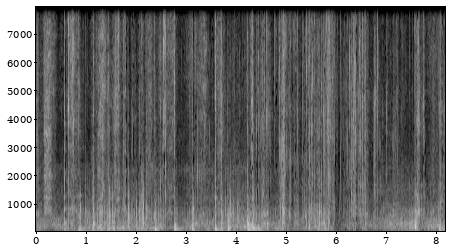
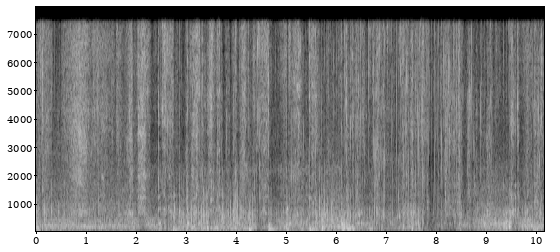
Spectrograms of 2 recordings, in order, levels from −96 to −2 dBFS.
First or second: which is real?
first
